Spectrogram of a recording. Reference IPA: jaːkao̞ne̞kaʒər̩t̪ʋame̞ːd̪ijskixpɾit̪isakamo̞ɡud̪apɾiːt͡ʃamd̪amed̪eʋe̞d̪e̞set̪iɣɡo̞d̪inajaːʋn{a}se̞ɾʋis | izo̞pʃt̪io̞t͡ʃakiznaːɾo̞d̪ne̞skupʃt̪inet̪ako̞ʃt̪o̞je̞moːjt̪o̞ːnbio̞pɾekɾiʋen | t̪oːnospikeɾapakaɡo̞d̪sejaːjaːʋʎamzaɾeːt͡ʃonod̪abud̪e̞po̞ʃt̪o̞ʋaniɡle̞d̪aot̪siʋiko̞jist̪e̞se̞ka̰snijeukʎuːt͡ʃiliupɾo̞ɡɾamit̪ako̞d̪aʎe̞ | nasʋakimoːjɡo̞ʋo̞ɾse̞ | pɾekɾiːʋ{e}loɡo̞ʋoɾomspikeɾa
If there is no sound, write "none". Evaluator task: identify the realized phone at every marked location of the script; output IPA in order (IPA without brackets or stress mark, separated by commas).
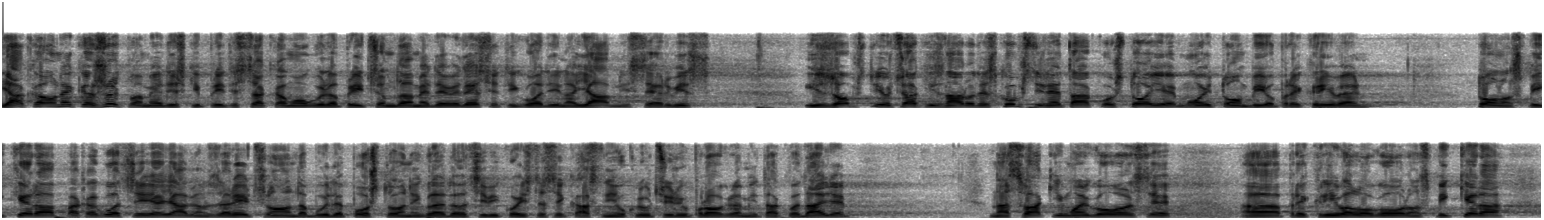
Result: i, a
